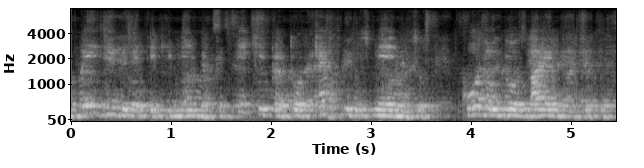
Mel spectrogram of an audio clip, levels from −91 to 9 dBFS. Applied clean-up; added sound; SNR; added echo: neural separator model SepFormer DNS4.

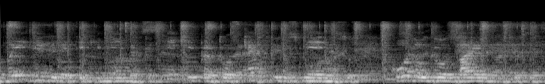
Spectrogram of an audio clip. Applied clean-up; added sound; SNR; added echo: none; Acoustic guitar; 10 dB; reverberation time 0.6 s.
